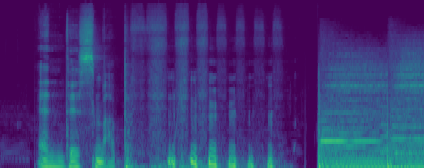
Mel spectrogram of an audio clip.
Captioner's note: muffled evil snicker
